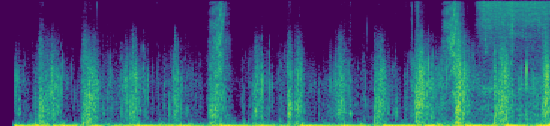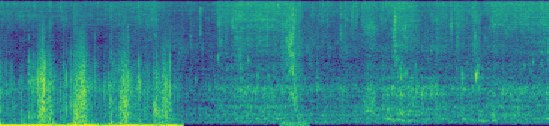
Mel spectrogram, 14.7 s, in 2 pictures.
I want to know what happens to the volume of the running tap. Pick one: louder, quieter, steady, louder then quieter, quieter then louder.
louder.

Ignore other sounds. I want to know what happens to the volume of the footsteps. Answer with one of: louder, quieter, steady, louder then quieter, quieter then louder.
louder.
